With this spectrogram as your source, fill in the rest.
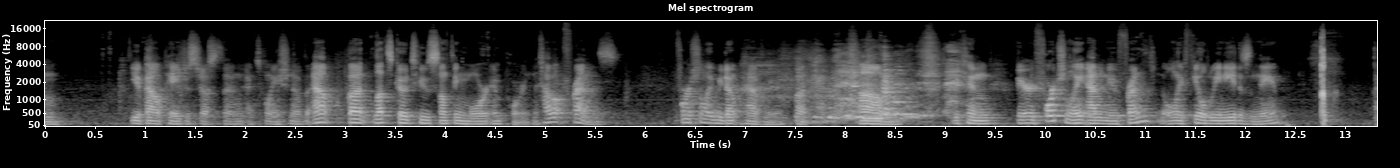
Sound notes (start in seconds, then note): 7.0 laughter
